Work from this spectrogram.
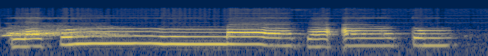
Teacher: Mim mati bertemu dengan huruf mim berharokat fathah, ditahan dan didengungkan selama 2 harokat. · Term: idgham mimi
